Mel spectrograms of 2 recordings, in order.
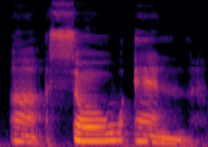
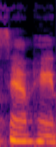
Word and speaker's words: Samhain: The ancient Celts used to call the time of the longest night of the year So-en, or Samhain. I always call it Samhain. I would say it wrong.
